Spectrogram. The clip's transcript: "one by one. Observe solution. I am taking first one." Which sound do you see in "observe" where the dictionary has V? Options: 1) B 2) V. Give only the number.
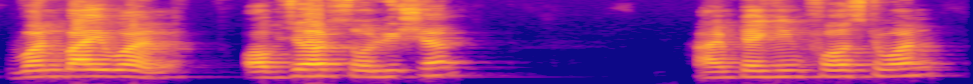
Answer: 1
